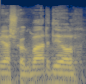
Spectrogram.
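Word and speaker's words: Joško Gvardiol: how do you say your name hi I'm Yos bardol I'm a player of RV and national team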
